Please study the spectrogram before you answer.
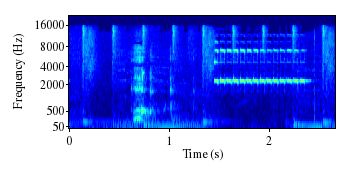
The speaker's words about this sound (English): Get the phone!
